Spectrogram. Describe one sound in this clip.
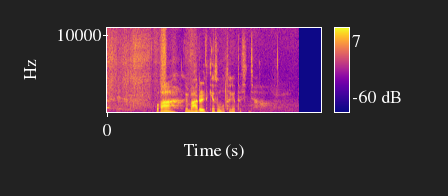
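A man speaks quietly, close by.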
